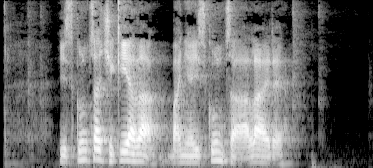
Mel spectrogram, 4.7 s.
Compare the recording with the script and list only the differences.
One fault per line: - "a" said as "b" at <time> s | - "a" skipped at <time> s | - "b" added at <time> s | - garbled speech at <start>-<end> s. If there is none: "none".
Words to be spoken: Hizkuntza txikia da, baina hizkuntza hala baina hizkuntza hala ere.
- "baina hizkuntza hala" skipped at 3.3 s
